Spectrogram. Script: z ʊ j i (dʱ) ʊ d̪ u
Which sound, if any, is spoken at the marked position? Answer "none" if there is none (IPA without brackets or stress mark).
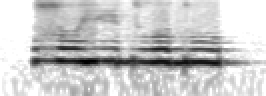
dʱ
